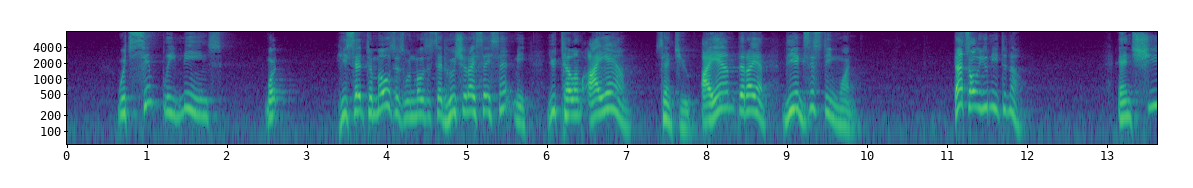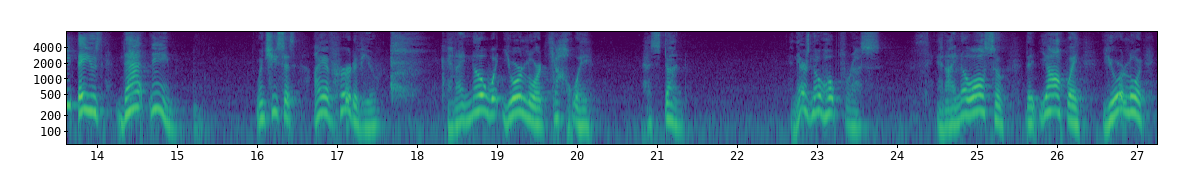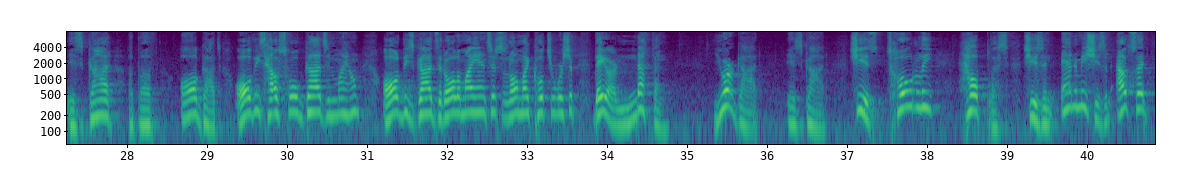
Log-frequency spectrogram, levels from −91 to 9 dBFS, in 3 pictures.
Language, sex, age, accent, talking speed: English, male, 50-69, American, 175 wpm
